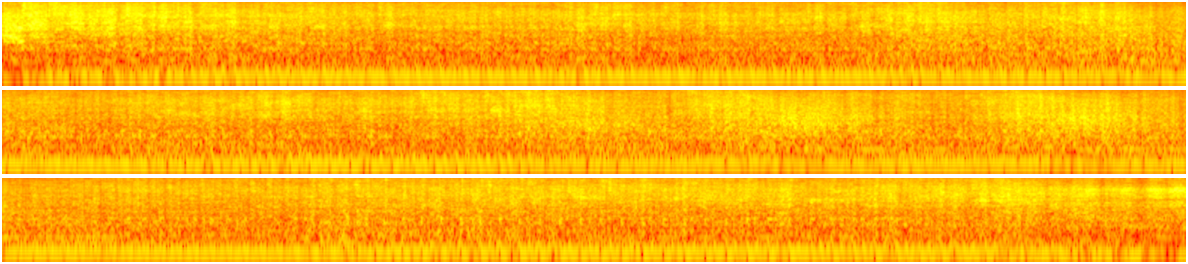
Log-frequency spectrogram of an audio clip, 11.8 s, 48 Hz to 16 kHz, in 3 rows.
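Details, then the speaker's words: 1990 Harley-Davidson after repairing a no-spark fault: deep even V-twin rumble, holds steady and picks up cleanly with throttle, no misfire; spark on both cylinders, runs normally. "there's your after after repair the bike runs it's got spark on both cylinders"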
